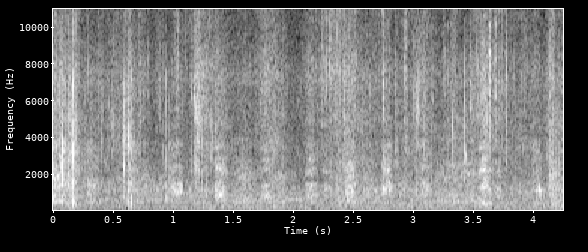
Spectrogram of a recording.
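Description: A dog on a leash making quiet sounds, with a few faint clicks.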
